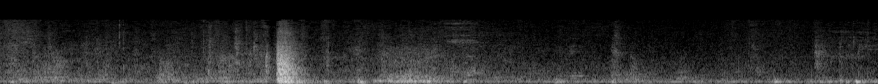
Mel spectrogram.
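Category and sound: household object, door being closed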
